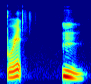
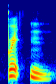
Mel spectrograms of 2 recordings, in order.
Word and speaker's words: Britain: Americans don't pronounce the T here. They just make the tongue go to the T position. Britain, Britain.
